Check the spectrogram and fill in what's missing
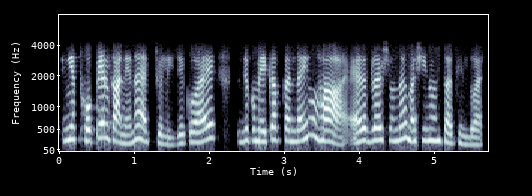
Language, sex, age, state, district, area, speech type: Sindhi, female, 30-45, Uttar Pradesh, Lucknow, urban, conversation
